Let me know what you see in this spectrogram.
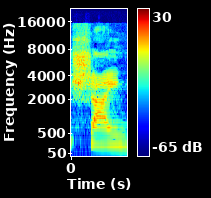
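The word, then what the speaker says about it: shine: टी शट इसको पढ़ेंगे शाइन क्या पढ़ेंगे शाइन एन को तो न पढ़ रहे हैं इ का उच्चारण नहीं हो रहा है शाइन मतलब चमकना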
